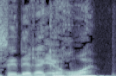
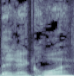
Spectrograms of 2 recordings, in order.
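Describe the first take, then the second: First: Roy is said with a French sound. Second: Roy is said with an English sound. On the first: This is the name's real pronunciation. The speaker calls it right. "Son vrai nom, c'est Derek Roy. Comme Patrick Roy" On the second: This is not the name's real pronunciation. The speaker calls it wrong. "c'est même pas son vrai nom"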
